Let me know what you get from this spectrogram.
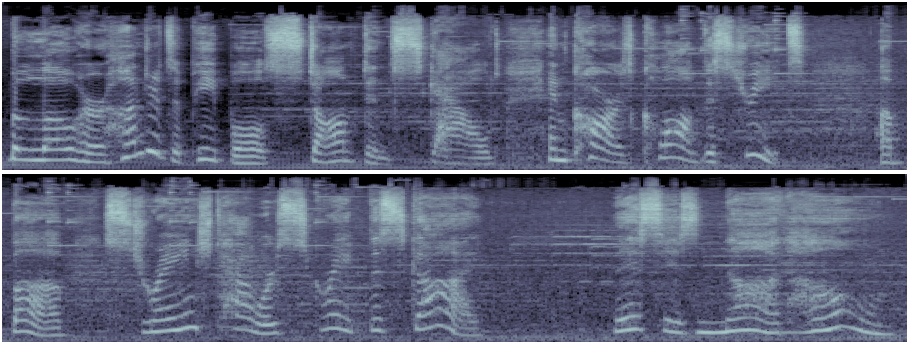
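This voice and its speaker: A woman reading a children's picture book aloud in an expressive storytelling manner. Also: faint music behind, rough recording. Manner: slow, expressive storytelling with lively pitch.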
